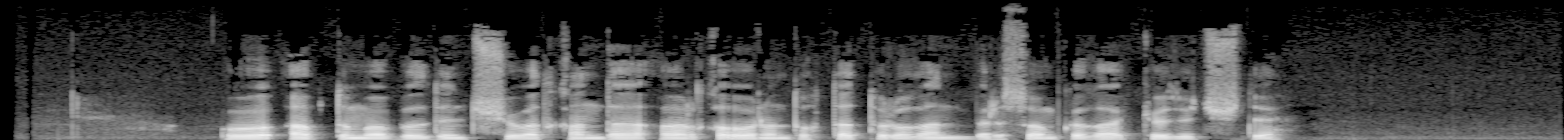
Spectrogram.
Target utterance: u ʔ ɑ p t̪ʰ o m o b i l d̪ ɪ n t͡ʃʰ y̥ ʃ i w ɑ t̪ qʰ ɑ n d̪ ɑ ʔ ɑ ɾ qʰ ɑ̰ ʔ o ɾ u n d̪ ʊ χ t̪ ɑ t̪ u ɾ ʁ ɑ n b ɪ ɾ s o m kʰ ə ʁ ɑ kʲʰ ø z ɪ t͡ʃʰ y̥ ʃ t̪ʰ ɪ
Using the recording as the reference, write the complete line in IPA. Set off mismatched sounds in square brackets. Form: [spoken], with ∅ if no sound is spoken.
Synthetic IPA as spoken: u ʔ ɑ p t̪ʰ o m o b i l d̪ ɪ n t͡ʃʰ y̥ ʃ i w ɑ t̪ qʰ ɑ n d̪ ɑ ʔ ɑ ɾ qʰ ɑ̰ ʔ o ɾ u n d̪ ʊ χ t̪ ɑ [t̪ʰ] u ɾ ʁ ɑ n b ɪ ɾ s o m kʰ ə ʁ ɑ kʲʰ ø z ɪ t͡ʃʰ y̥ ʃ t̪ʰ ɪ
